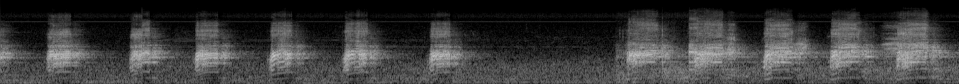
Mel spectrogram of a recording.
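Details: A free-roaming mallard that a neighbour once fed, now a neighbourhood duck acting as a quacking alarm clock, gives loud, harsh quacks at a steady pace, six in a row, a short pause, then five more.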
